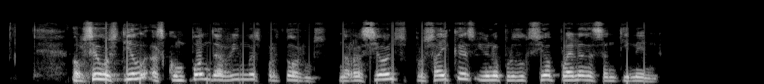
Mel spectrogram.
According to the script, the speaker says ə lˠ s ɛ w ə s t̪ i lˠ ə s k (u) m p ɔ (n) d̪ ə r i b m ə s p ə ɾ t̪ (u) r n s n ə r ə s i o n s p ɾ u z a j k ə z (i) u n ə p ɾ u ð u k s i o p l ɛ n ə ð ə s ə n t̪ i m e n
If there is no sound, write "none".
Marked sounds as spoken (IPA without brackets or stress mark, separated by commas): u, n, o, i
